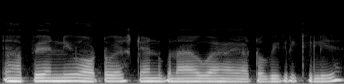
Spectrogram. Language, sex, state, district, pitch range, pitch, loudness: Hindi, male, Jharkhand, Garhwa, 135-155 Hz, 145 Hz, -14 LUFS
